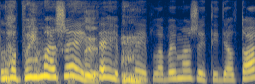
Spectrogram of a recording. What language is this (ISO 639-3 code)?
lit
